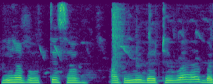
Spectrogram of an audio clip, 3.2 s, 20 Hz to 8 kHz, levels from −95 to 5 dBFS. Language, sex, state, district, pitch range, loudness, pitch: Hindi, female, Bihar, Kishanganj, 185-215 Hz, -18 LUFS, 200 Hz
